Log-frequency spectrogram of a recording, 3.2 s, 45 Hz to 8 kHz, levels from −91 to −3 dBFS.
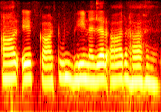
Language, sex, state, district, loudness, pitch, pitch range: Hindi, female, Jharkhand, Ranchi, -13 LUFS, 200 Hz, 185-210 Hz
